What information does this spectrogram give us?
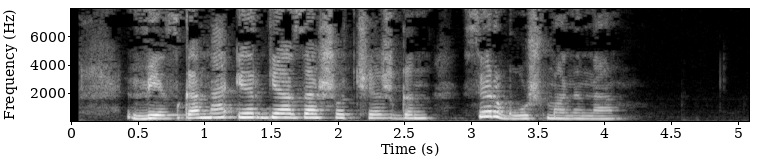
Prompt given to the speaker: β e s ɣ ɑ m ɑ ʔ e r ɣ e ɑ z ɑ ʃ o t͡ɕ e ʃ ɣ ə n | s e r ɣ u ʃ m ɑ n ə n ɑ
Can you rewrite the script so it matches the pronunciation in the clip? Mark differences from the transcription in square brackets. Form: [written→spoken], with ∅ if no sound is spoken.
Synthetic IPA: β e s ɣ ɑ [m→n] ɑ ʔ e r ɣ e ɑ z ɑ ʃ o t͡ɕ e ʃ ɣ ə n | s e r ɣ u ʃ m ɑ n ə n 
